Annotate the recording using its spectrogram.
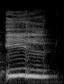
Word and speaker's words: il: Só vamos prestar atenção no artigo il, que tem esse L diferente do que a gente pronuncia no português. Então, dobra a linguinha lá e diz comigo. Il.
